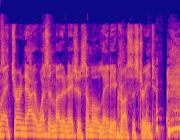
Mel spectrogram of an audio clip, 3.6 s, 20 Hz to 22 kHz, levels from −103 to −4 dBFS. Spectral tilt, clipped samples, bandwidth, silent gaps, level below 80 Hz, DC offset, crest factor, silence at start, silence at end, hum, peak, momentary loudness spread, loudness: -4.5 dB/octave; under 0.1%; 14.5 kHz; none; -44 dBFS; under 0.1%; 18 dB; 0 s; 0 s; none; -6 dBFS; 2 LU; -24 LUFS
